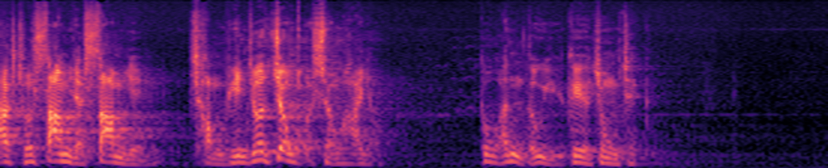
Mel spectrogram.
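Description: A man speaks firmly.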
